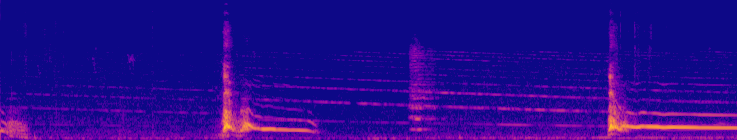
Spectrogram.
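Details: Pit bull dog in San Diego howling along with passing fire engine sirens: long wavering howls that fall in pitch, starting at about three seconds and again near nine seconds, over the steady tones of the sirens.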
